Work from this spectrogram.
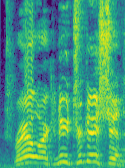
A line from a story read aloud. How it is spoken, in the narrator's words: I yell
